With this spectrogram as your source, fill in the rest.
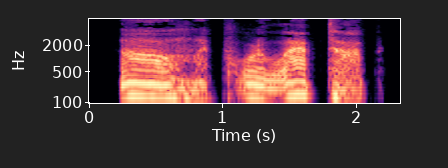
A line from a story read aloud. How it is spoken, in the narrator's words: Sean sighed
